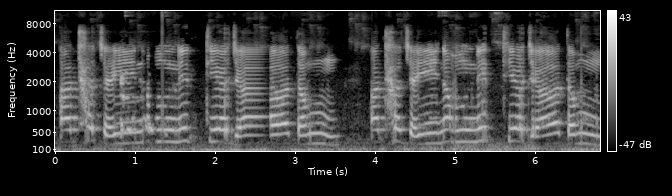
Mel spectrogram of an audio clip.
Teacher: అథ థ పలకాలి త థ లో రెండవ థ మహాప్రాణం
